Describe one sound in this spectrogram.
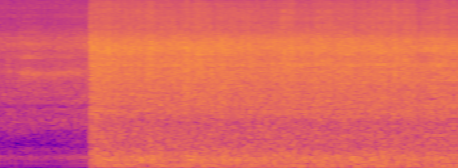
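Wind rushes loudly past at speed.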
